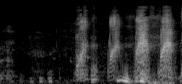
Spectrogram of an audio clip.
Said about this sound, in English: Quack.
